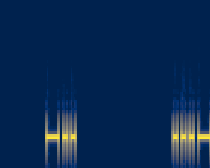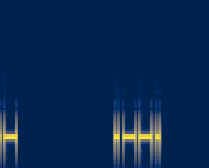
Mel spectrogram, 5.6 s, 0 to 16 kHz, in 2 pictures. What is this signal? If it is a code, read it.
Morse code, heard as a keyed tone, about 22 wpm, spaced as for 6 wpm, 700 Hz. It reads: D3P
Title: USA Call Signs - 4 Characters - 8x Character Spacing - 22wpm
